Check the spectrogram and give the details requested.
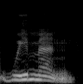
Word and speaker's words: women: one example of that woman and women see the a the sound in the second syllable actually affects the pronunciation of the first syllable from war to we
